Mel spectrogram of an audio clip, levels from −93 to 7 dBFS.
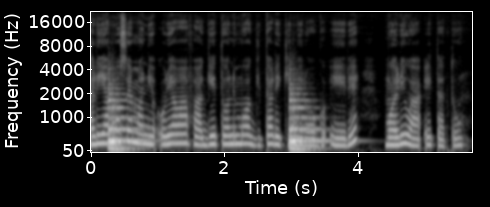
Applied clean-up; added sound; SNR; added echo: none; Bowed string instrument; -2 dB; none.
